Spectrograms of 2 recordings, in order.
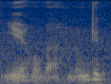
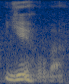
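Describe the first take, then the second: First: Whispered aside to himself. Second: Said in the usual way. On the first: Real, not acted. Teacher whispering to himself while checking the answer. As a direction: breathe it out, almost silent.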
